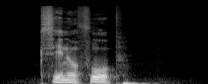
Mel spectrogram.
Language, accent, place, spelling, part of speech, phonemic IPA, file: German, Germany, Berlin, xenophob, adjective, /ksenoˈfoːp/, De-xenophob.ogg
- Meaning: xenophobic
